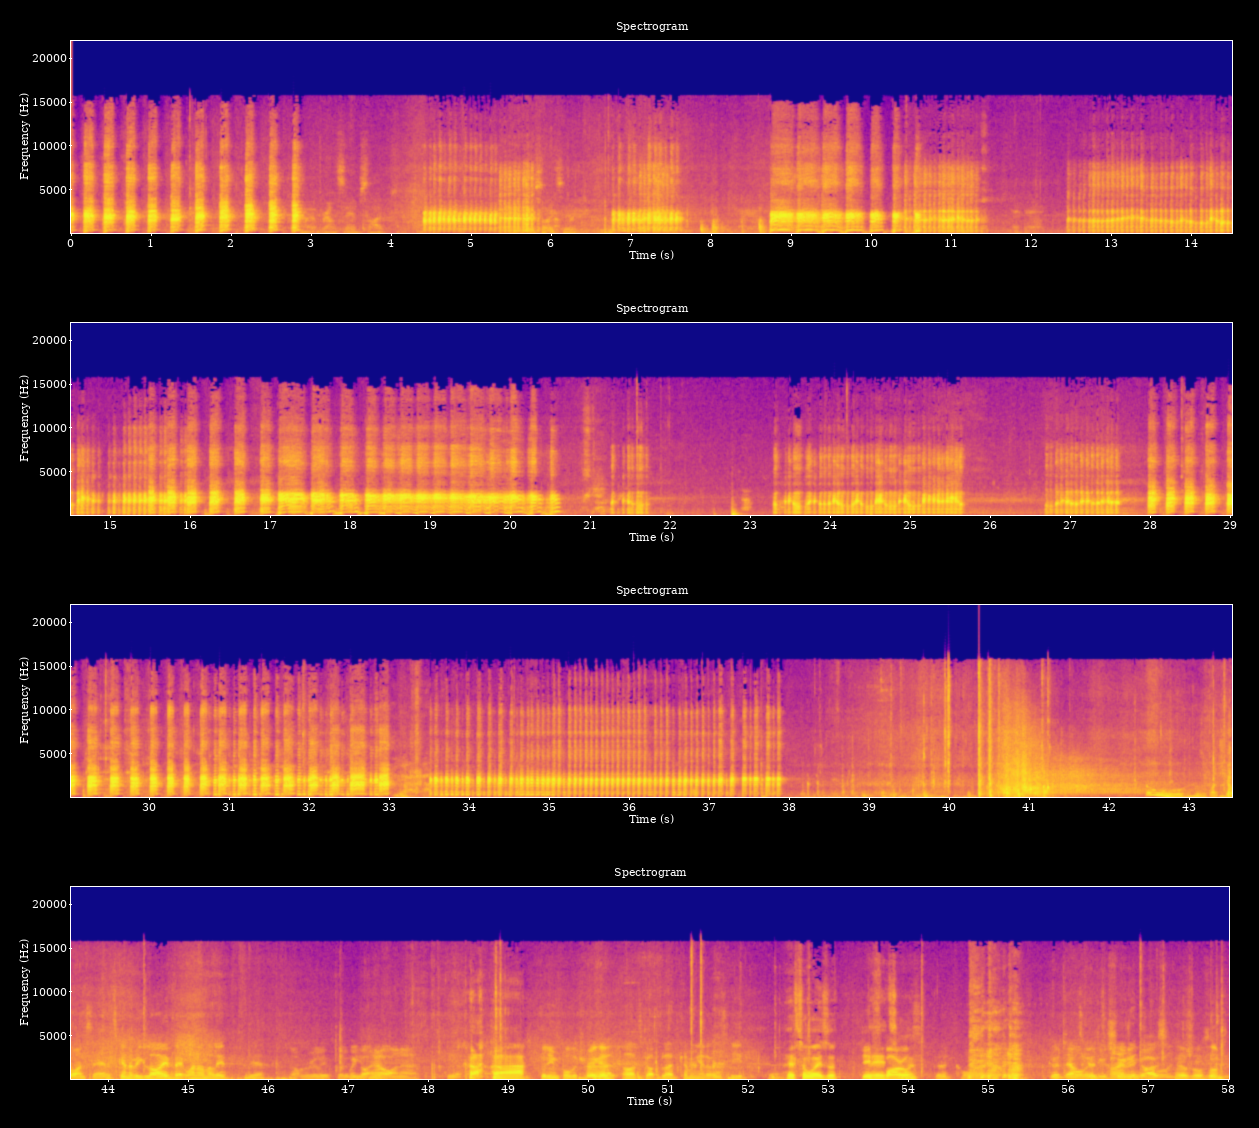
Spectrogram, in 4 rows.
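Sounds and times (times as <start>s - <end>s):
duck calls quacking rapidly: 0.0s - 2.9s, 4.4s - 5.8s, 6.8s - 7.7s, 8.7s - 11.4s, 12.4s - 20.6s, 26.7s - 38.0s.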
